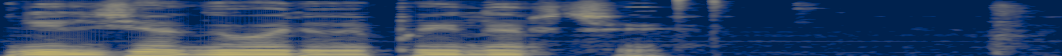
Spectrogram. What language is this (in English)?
Russian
